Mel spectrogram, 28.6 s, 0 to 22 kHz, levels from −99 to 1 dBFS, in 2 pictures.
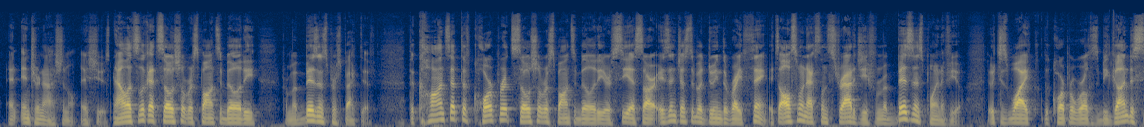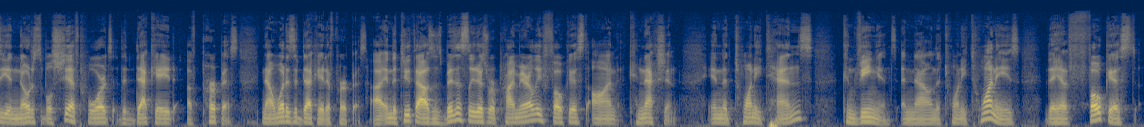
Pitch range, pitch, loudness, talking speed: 90-115 Hz, 100 Hz, -27 LUFS, 180 wpm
